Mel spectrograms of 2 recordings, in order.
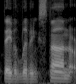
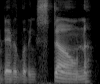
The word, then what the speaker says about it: Livingstone: His name, I've heard it pronounced both David Livingston or David Livingstone. At one point in his life, he added the E to his name, so I don't know if he wants to be Stone or Stun, but I'm going with Livingston because I've heard more people say that.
